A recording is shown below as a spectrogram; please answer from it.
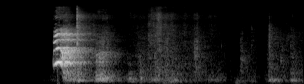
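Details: A 6-week-old golden doodle puppy plays with his Golden Retriever father; a dog gives one sharp, fairly high bark, followed by softer grunts and low growly noises.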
